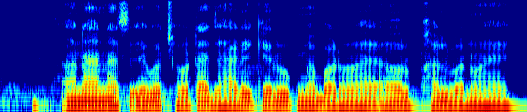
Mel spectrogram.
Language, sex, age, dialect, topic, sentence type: Magahi, male, 18-24, Southern, agriculture, statement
